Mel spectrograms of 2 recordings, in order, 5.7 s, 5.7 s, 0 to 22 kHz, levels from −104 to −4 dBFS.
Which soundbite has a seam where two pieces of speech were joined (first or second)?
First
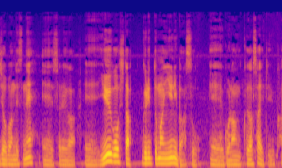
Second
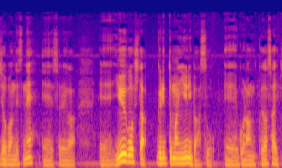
first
